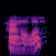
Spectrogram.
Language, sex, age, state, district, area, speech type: Kannada, male, 45-60, Karnataka, Chitradurga, rural, conversation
